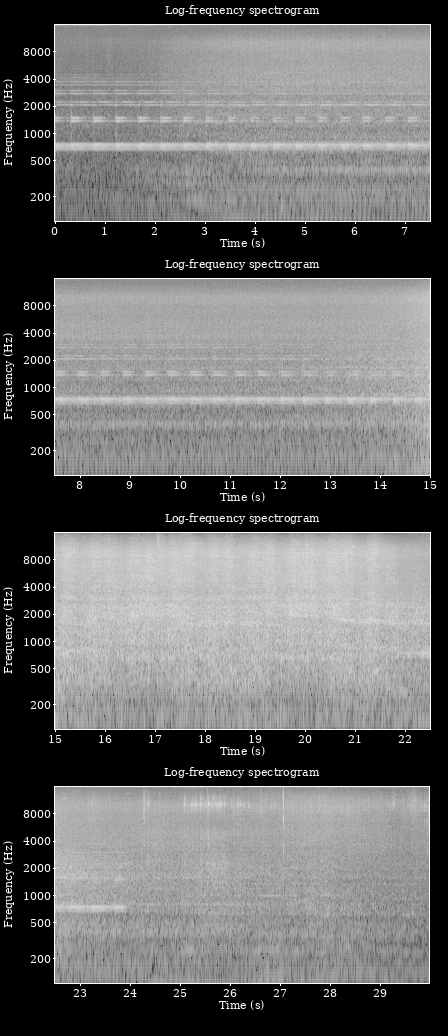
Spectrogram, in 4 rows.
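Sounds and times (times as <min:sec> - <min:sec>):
level crossing bell dinging: 0:00.0 - 0:14.9, 0:22.2 - 0:24.0
train wheels clattering: 0:02.6 - 0:26.4.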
